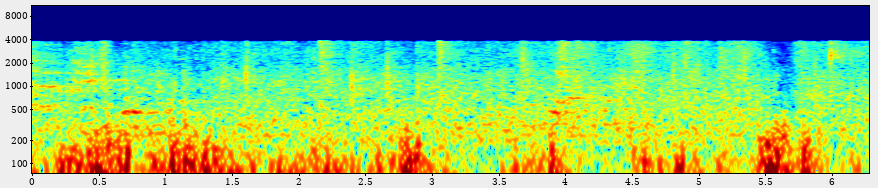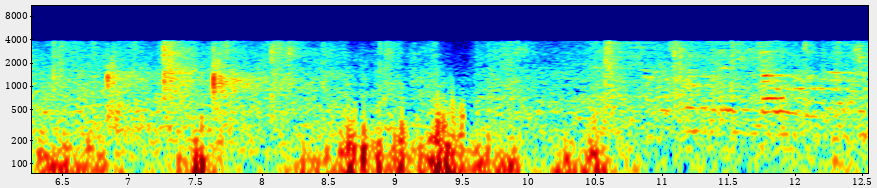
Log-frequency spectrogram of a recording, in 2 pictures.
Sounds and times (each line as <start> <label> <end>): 0.0 train to come in a subway station 6.8
9.4 train to come in a subway station 12.5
